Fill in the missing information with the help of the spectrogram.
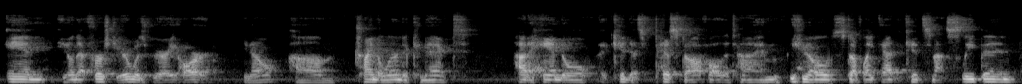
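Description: A man's voice: fairly low pitch, steady tone, normal speed, fairly bright tone. A man in his forties, a podcast guest talking candidly in a casual interview and acting out the lines of a story he tells. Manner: candid storyteller who acts out dialogue. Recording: roomy sound with faint background noise.

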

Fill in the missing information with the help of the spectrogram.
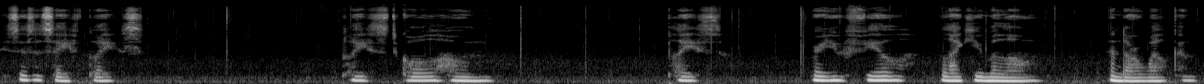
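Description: This woman leads a guided meditation with music behind her, her lowish voice soft and breathy and frequently sinking almost to a whisper. She keeps an even tone, speaking in a hushed, calming, unhurried way with poetic scripted lines.

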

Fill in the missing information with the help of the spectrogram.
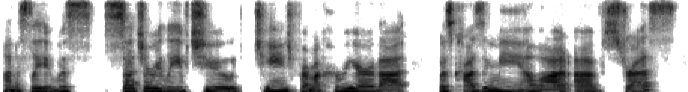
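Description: A woman's voice: medium pitch, measured pace, vocal fry, fairly bright tone. A woman founder answering interview questions in an earnest, reflective way. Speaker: guest, business founder.

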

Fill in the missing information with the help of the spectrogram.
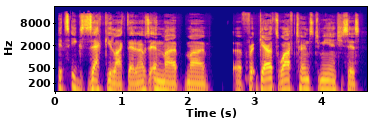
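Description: A man's voice: on the low side, fairly quick, darkish tone, no echo, studio quality. A man, bantering emphatically as a podcast co-host. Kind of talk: casual chat.

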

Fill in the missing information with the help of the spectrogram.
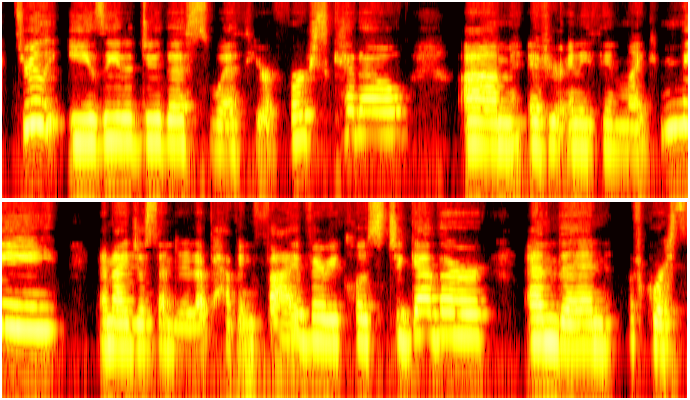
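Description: A woman who works as a parenting educator, giving an informal talk on parenting, speaking conversationally with frequent ums and restarts. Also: mid-range voice.

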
